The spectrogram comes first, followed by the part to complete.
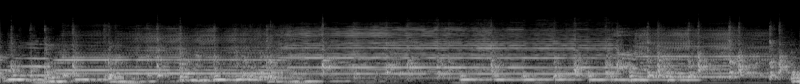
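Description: Live acoustic band music: long held saxophone notes over hand drums, with the drumming thinning out through the middle and picking up again near the end.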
